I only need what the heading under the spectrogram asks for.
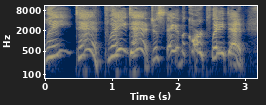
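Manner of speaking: play-acted, very high-pitched screaming. Retelling what was yelled at the screen during a scene: imitating own screaming. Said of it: "And I am screaming".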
